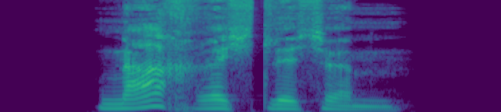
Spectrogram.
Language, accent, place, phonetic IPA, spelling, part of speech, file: German, Germany, Berlin, [ˈnaːxʁɪçtlɪçm̩], nachrichtlichem, adjective, De-nachrichtlichem.ogg
- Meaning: strong dative masculine/neuter singular of nachrichtlich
